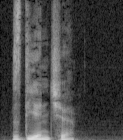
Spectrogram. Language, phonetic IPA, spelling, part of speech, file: Polish, [ˈzdʲjɛ̇̃ɲt͡ɕɛ], zdjęcie, noun, Pl-zdjęcie.ogg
